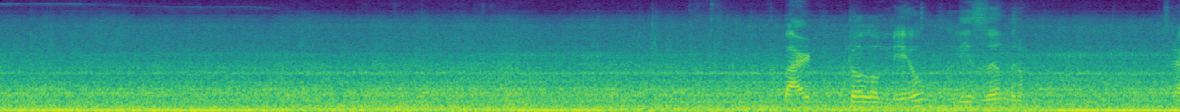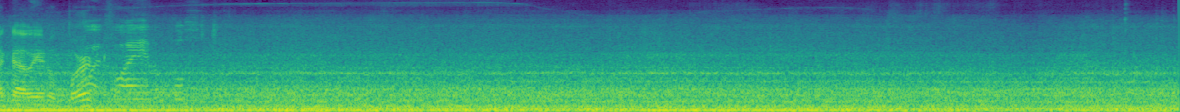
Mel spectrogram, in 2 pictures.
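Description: A car's engine and tyres rumble steadily on a road from inside the car.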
